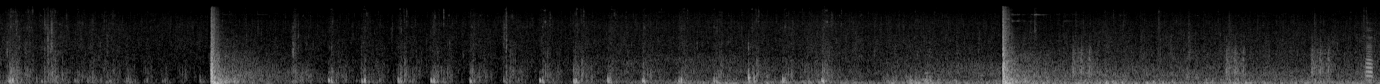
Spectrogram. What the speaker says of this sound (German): Boah, pfui, hier regnet's ja.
